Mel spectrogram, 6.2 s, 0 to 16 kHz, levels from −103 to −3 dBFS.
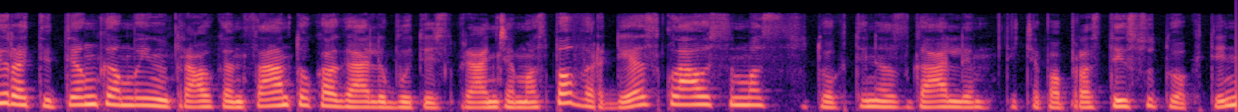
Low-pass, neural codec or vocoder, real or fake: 9.9 kHz; none; real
